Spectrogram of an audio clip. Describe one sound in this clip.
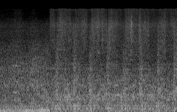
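Footsteps thump on a running treadmill belt.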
